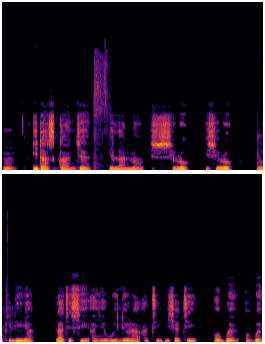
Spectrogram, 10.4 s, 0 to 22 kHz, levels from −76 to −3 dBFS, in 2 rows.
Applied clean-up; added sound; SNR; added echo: neural mask model DeepFilterNet 3.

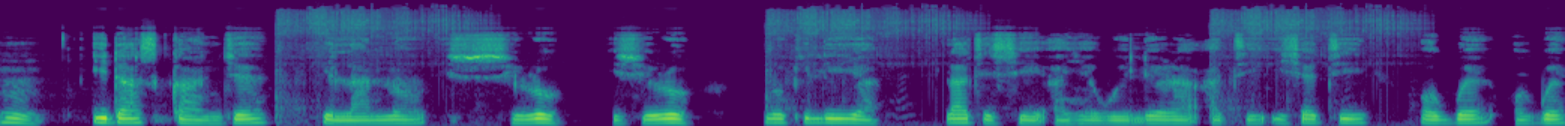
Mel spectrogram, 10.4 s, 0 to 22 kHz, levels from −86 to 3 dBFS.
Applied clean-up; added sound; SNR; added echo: none; Rattle / Rattle (instrument); 15 dB; none.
